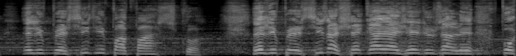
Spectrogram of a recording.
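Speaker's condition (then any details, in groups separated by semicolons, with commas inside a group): Cerebral palsy; forceps birth injury, left skull depression, legs and coordination affected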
